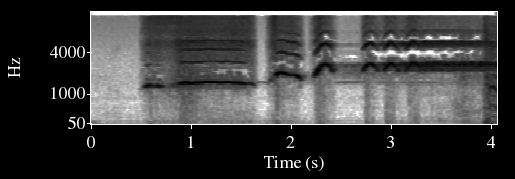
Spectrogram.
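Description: Loud, shrill 150-decibel whistle blasts: a long steady tone, two short rising toots, then a sustained warbling trill, all high-pitched with bright overtones and no talking.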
